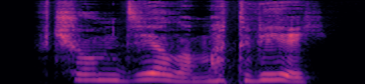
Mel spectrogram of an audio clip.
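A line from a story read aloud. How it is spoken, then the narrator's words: Furious, through gritted teeth. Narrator (Russian): процедила Таня с яростью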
